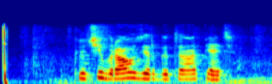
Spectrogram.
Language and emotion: Russian, neutral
